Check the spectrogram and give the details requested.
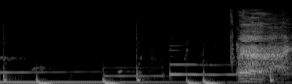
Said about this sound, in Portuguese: pausa pra água.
